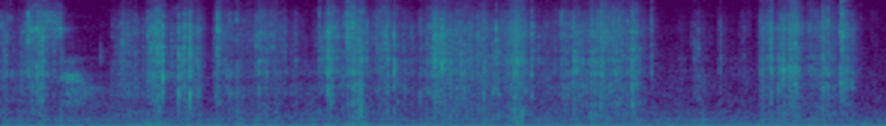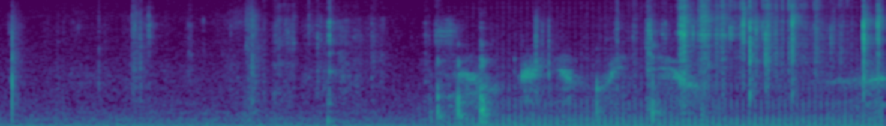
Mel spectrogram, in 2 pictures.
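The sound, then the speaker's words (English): Flower petals are torn apart by hand in soft, crinkly rips and crunches. The rustling bursts are quiet and close, repeating many times at an irregular pace. “Rip a piece off and throw it in. And I'm just gonna rip the petal off, throw it in,”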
